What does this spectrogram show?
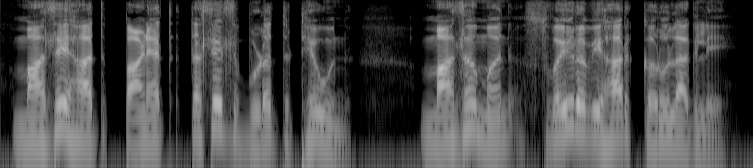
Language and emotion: Marathi, neutral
